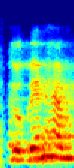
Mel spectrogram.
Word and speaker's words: Guggenheim: by US dollar 200 billion B fund it's pronounced as Guggenheim Partners right right yeah how was your journey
